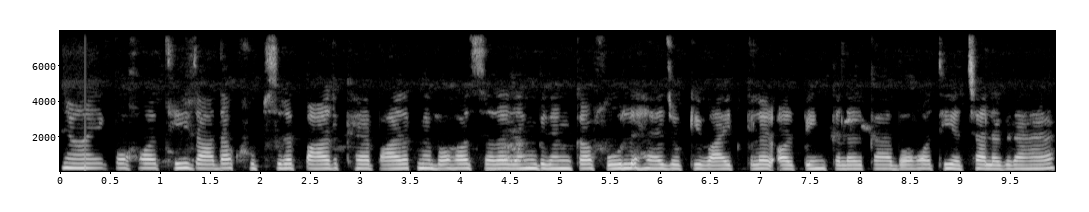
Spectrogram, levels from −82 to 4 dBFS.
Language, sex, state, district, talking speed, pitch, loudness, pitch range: Hindi, female, Bihar, Kishanganj, 180 wpm, 225 Hz, -17 LUFS, 215-235 Hz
